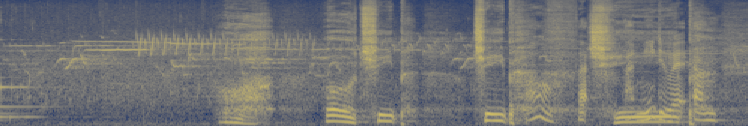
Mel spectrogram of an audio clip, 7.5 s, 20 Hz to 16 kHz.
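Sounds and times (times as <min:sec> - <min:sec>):
birds chirping in trees: 0:00.0 - 0:07.4
babbling stream water: 0:02.1 - 0:07.4
speech: 0:03.3 - 0:04.2, 0:04.8 - 0:07.4.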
